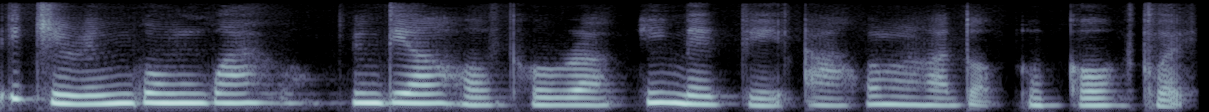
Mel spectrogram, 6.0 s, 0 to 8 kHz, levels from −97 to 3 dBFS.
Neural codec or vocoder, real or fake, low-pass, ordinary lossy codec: codec, 16 kHz, 0.5 kbps, FunCodec, trained on Chinese and English, 25 frames a second; fake; 7.2 kHz; none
